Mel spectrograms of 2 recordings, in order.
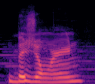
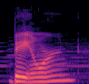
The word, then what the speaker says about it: Bjorn: Bjorn. I pronounce the B though, but I do say Yorn at the end.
